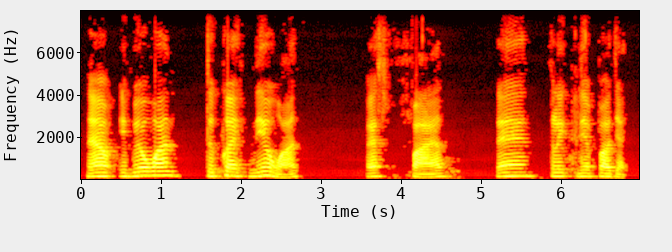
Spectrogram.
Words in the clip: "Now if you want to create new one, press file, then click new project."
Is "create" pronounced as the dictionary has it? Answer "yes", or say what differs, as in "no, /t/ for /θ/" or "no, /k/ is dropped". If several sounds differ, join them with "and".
no, /l/ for /ɹ/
